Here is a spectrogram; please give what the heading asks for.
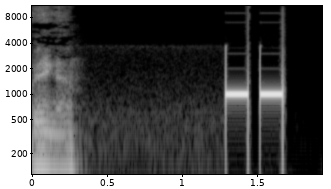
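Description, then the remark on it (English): Two short, crisp telephone keypad tones sound loudly in quick succession as someone dials a phone call, after a brief snippet of a voice at the start. “Let me get these ruffians on the phone.”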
